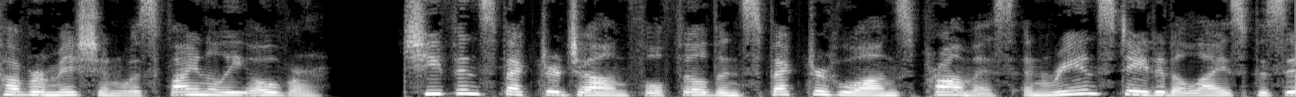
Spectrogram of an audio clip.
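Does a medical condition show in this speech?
No.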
